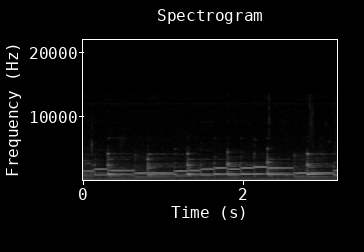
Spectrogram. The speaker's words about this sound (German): Das ist eine Schildkröte aus Stoff, oder? Ja, genau, die macht so Musik. Und das war tatsächlich das erste Spielzeug, das uns vor einem Jahr in den Wahnsinn getrieben hat.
